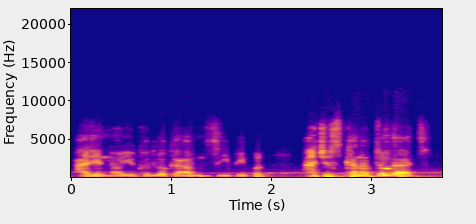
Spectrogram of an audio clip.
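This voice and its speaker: A man's voice: mid-range voice, sing-song, fairly quick, lightly acted. An actor playing a whimsical, courtly male painter in an audio play, moody yet carefree, with a theatrical, lyrical way of talking. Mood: doubtful. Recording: dull, slightly noisy recording.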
